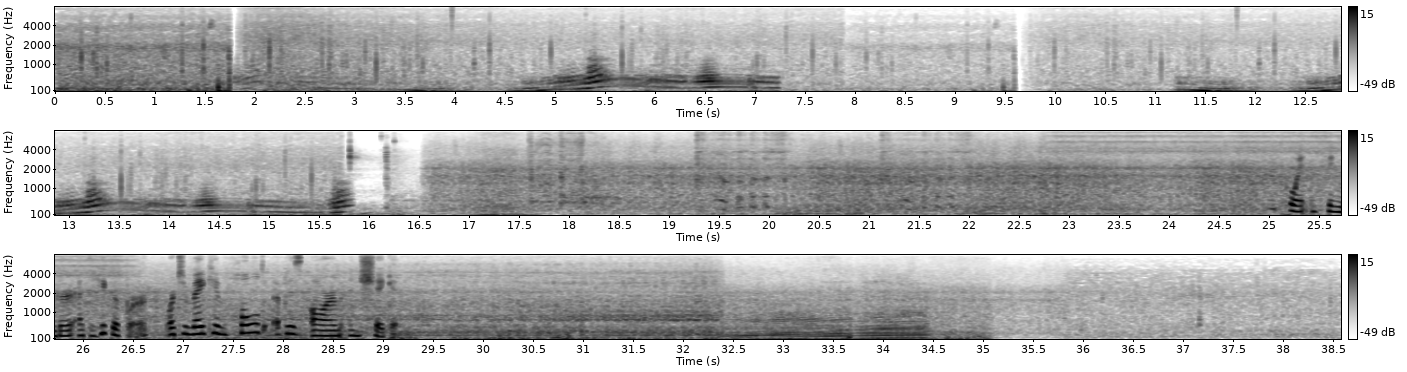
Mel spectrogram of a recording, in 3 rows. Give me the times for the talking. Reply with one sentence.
You can hear the talking from 25.0 to 29.1 s.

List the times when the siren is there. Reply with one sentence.
The siren can't be heard in this clip.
